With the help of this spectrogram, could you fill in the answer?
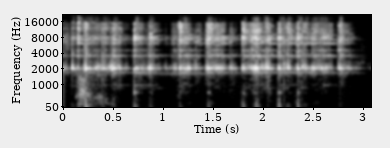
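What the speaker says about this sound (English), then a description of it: "Here's a bear bell." A bear bell, the kind wrapped on a mountain bike handlebar, jingles in bright, uneven bursts as it is shaken, close and clear for about three seconds before stopping.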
